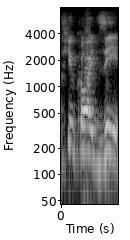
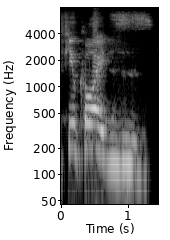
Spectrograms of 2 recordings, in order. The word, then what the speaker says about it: Fucoidz: say that 10 times fast I call a few coins II because that's easier to pronounce but really the correct way to say it is few coins okay few coins is an encapsulated few COI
